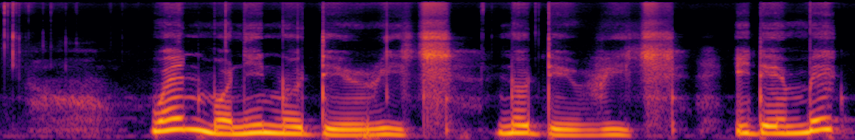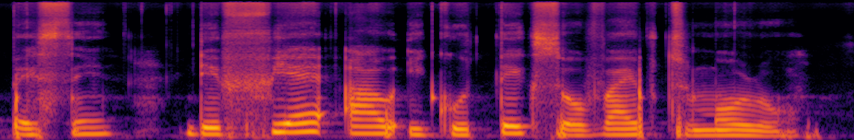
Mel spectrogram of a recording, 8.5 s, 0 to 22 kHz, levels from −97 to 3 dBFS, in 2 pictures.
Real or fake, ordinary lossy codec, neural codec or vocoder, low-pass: fake; none; autoencoder, 48 kHz, 128 numbers a frame, DAC-VAE, trained on Japanese speech; none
